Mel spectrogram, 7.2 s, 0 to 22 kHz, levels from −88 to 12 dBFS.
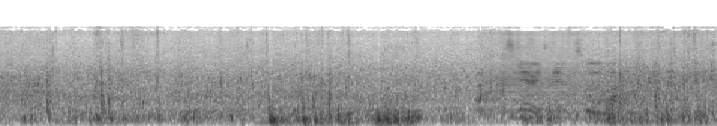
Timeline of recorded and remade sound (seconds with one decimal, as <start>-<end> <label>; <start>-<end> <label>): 0.0-5.0 recorded; 5.0-5.8 remade; 5.8-7.2 recorded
